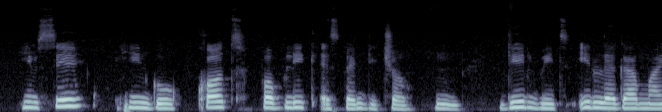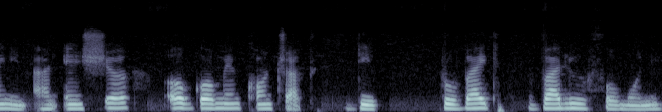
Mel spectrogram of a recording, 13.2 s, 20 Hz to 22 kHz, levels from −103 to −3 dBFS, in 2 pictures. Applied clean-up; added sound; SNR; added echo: none; none; none; none.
